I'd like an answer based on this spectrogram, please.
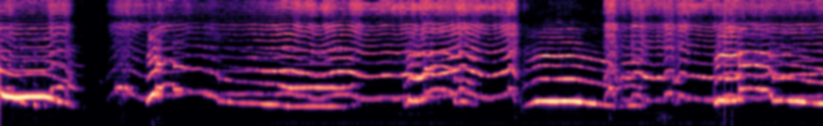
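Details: A dog singing, almost unbroken: long, melodious howls that waver and bend in pitch, with one short break early and a dip near the middle, recorded indoors.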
